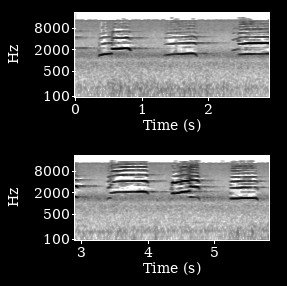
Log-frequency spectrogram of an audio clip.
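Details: Nest camera footage of a wild bald eagle pair in Northeast Florida in December, one on the nest, the other watching from branches. There is a run of six high, piercing, slightly arched notes at irregular intervals of about a second, over a low rumble.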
